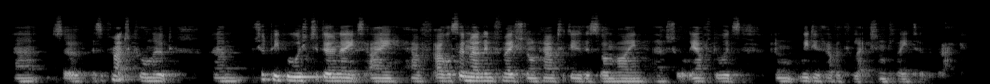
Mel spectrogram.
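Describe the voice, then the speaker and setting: Speech comes very fast over background music, with big swings in loudness and ordinary pitch variation. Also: woman, very deep, low pitch for a woman. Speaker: service leader. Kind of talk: memorial service address and prayer.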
